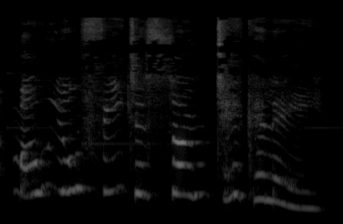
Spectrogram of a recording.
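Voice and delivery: giggling. Acted. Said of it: "Badger giggled".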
